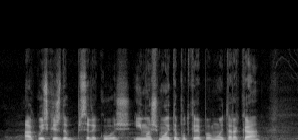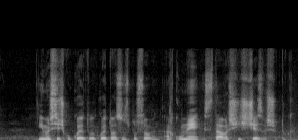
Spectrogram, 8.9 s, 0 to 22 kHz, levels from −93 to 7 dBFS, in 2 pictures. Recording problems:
murmuring crowd; faint; throughout; 30 dB below the speech

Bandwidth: 14.5 kHz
